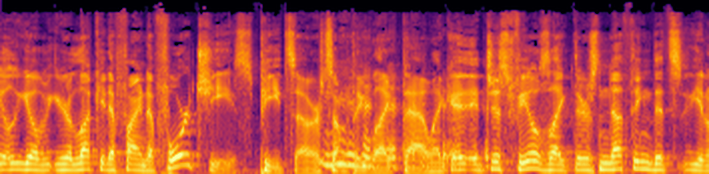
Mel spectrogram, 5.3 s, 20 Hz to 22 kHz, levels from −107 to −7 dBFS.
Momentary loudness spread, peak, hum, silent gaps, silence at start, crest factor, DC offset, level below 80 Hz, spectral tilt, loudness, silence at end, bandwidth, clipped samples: 3 LU; 0 dBFS; none; none; 0 s; 14 dB; under 0.1%; -38 dBFS; -4 dB/octave; -14 LUFS; 0 s; 17 kHz; under 0.1%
